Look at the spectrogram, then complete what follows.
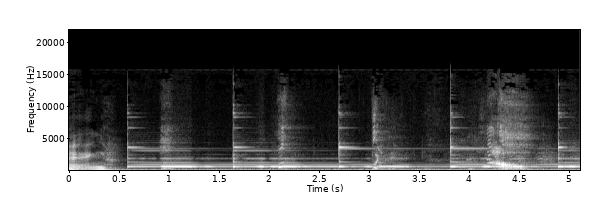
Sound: repeating chimes

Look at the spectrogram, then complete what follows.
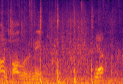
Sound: thudding

